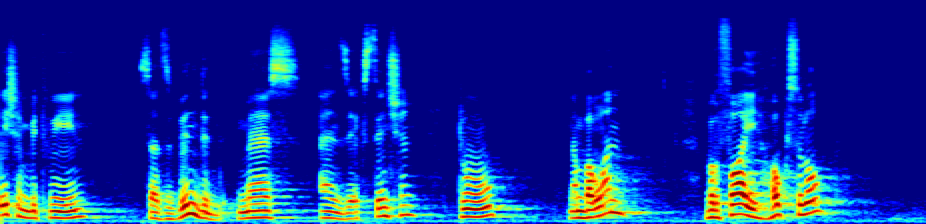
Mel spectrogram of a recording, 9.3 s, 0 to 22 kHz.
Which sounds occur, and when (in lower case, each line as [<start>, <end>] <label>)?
[0.00, 0.83] man speaking
[0.00, 9.25] background noise
[1.35, 2.92] man speaking
[3.14, 4.07] man speaking
[4.17, 4.46] breathing
[4.53, 5.02] man speaking
[5.64, 6.28] man speaking
[6.62, 6.98] breathing
[7.04, 8.23] man speaking
[9.12, 9.25] breathing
